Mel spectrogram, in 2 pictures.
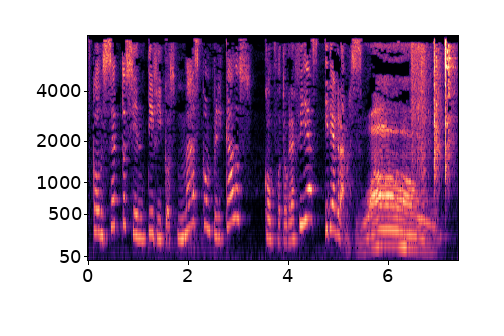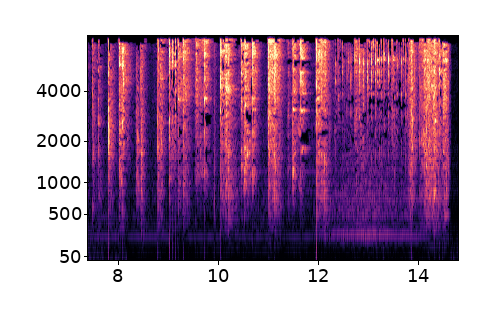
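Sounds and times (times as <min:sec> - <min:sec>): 
speech: 0:00.1 - 0:07.0
metal pots clattering and falling: 0:06.5 - 0:14.7.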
